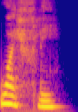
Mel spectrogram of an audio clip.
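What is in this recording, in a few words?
"wifely", British English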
